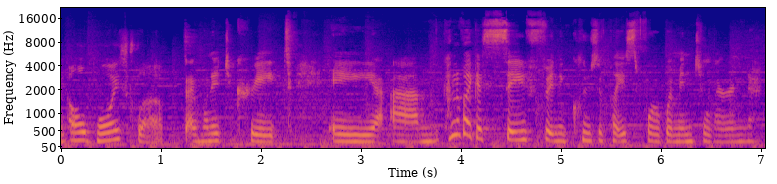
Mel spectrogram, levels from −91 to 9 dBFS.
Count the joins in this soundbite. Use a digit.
1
